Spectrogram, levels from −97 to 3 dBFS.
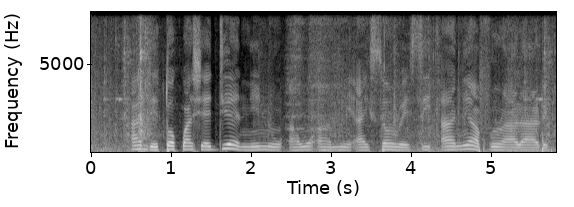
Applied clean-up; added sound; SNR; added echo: none; Slam; 12 dB; none.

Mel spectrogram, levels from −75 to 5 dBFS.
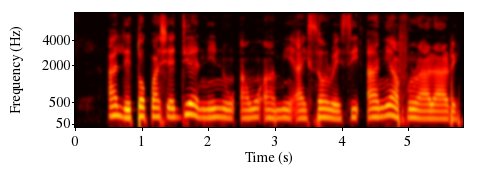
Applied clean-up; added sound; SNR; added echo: none; none; none; none.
